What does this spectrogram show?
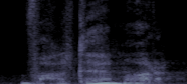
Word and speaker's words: Valdemar: V, not a W. Okay. Valdemar?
